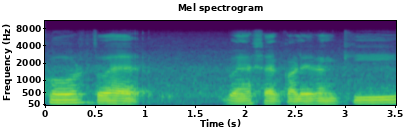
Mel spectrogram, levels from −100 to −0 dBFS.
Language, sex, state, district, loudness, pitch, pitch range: Hindi, male, Uttar Pradesh, Shamli, -16 LUFS, 95 Hz, 95-110 Hz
